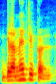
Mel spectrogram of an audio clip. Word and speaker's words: grammatical: So you put the stress mark on the third syllable, prac, practical. Okay, in the same way, grammatical.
